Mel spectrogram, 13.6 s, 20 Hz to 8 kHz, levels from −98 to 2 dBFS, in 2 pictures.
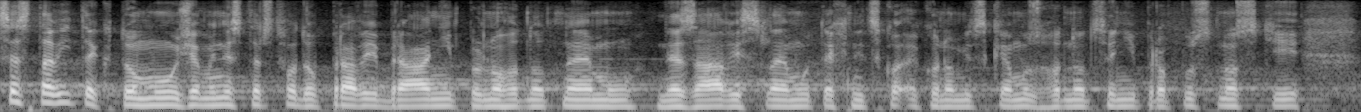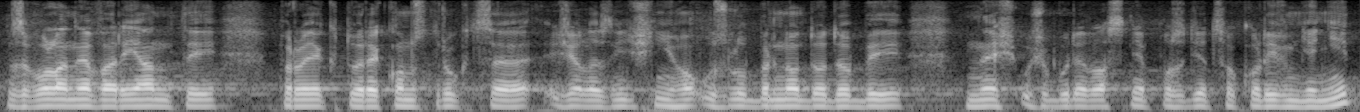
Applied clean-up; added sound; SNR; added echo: none; none; none; none.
